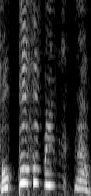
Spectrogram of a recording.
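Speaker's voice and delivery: very fast, high-pitched. Repeating what she said, say it very fast and high-pitched. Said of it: "she did say it very fast and high pitched".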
